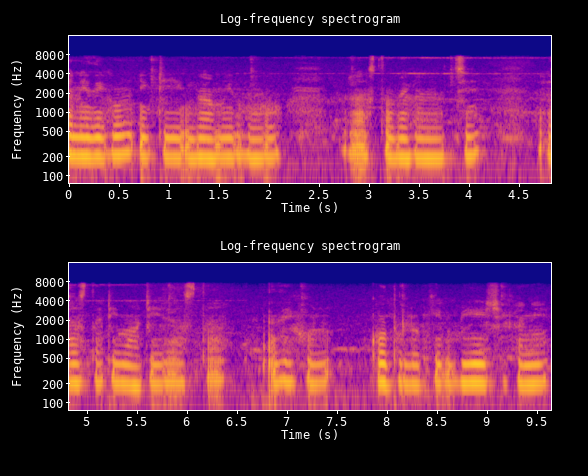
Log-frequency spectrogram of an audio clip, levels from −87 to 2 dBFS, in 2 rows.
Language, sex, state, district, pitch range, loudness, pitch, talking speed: Bengali, female, West Bengal, Jhargram, 195-210 Hz, -18 LUFS, 200 Hz, 105 wpm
